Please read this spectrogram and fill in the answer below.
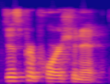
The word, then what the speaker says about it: disproportionate: And Black Panther's saying, what'd you call that rage disappropriate? It's... disappropriate. Is that the right way to say it? Okay, I'm having problems here. – Disproportionate. – Disproportionate. Oh, that's right.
